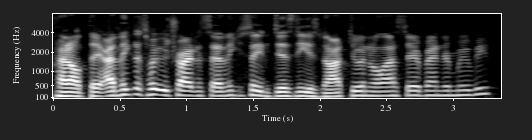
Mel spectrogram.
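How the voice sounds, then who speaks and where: A young man in his twenties runs a casual live movie stream and chats his way through viewer comments. His slightly raised voice sounds smooth and clear. He speaks close to the mic in a dry room, and his self-deprecating asides end in little laughs. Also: a little high, rapid-fire, a bit bright, no echo. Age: 20s. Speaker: host of a live movie show.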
